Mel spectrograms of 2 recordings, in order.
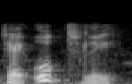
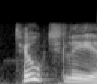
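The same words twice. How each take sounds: First: The first part is split into two syllables. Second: The first part is said as one syllable. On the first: The speaker calls it wrong. "I was mispronouncing it because I would at first I was saying Teuchtli" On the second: The speaker calls it right. "Teuk is one syllable as opposed to two"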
